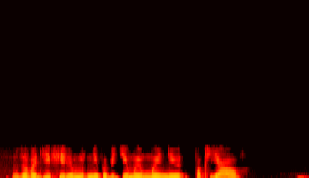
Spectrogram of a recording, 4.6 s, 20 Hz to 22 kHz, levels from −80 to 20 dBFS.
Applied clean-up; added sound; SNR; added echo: none; none; none; none.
